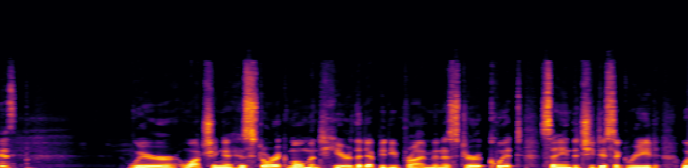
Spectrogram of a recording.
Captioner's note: speaking French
